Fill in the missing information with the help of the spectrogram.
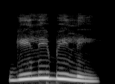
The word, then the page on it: ಕಿಲಿಬಿಲಿ: kannada; kilibili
